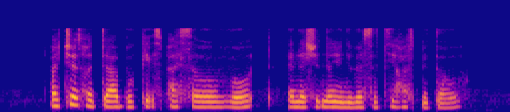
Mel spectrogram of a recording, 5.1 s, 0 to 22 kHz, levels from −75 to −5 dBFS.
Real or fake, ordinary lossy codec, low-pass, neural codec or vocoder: fake; none; none; codec, 16 kHz, 4 kbps, FreqCodec, smaller model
